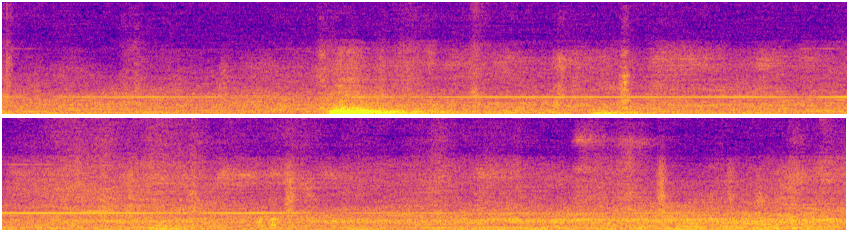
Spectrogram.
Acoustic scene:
elevator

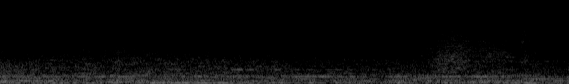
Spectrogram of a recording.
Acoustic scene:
elevator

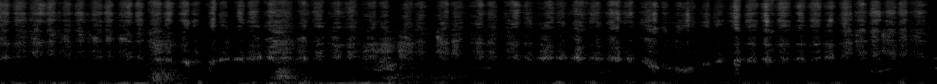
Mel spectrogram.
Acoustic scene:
restroom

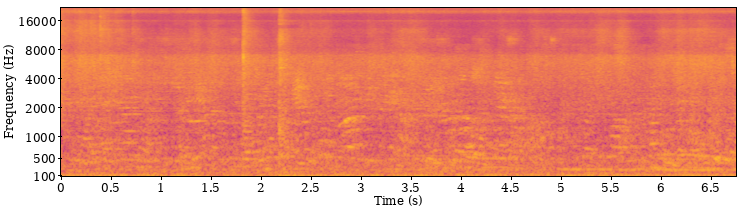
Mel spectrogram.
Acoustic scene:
crowded indoor space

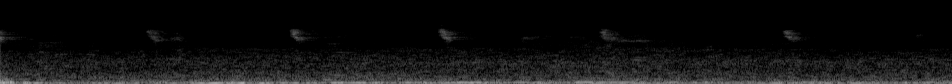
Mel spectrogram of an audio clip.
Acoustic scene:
residential area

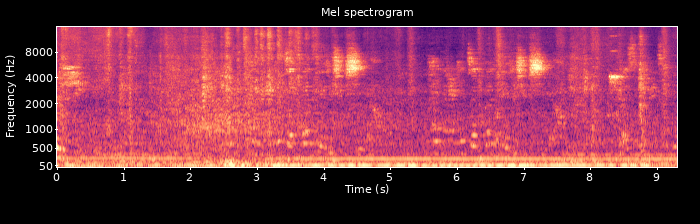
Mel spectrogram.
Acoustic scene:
bus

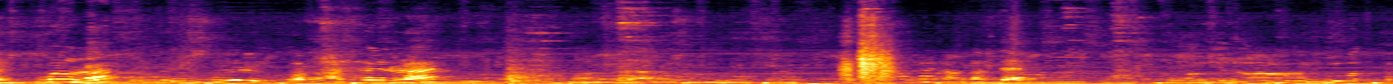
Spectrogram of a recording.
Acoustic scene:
crowded indoor space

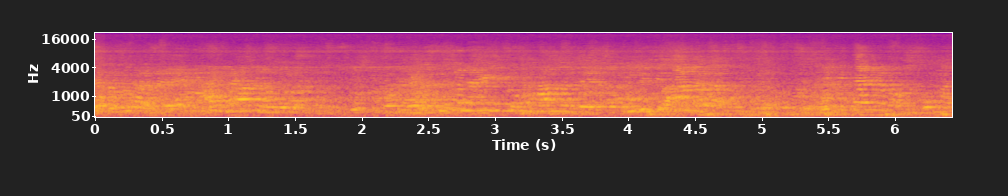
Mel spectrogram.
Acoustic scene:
crowded indoor space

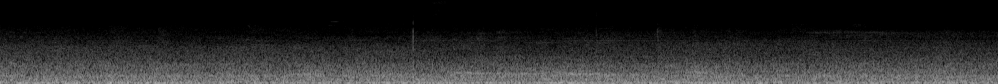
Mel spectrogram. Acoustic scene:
subway station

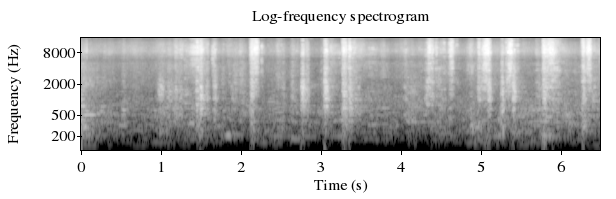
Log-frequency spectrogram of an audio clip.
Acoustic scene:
kitchen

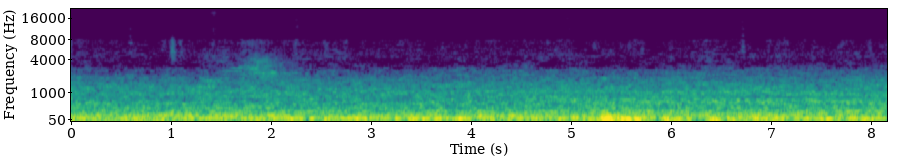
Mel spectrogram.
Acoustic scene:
residential area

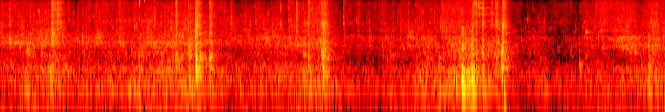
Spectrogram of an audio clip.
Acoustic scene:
kitchen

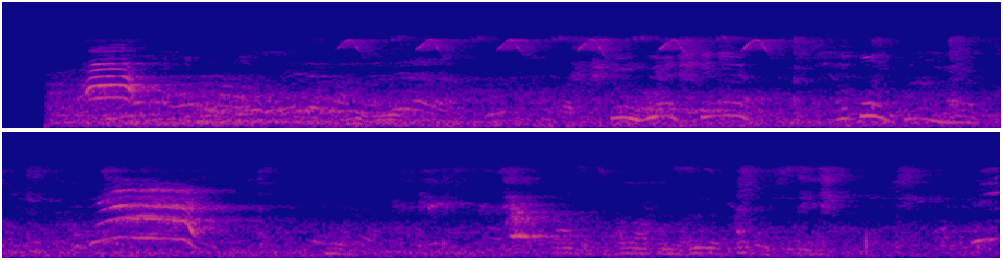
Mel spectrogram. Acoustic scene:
park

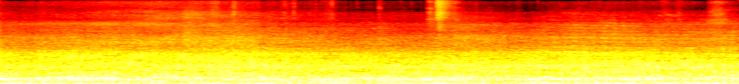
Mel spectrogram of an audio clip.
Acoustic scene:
street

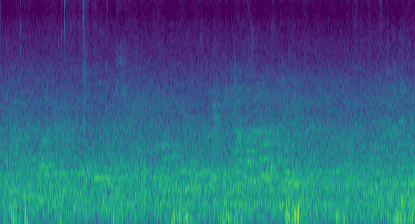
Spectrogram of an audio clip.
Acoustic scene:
crowded indoor space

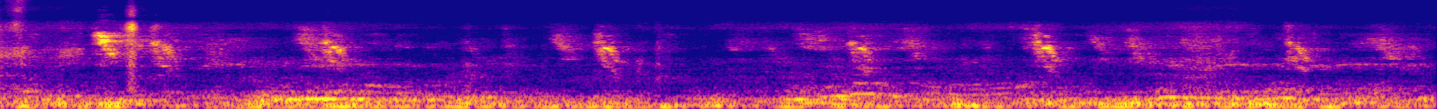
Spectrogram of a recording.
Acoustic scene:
park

